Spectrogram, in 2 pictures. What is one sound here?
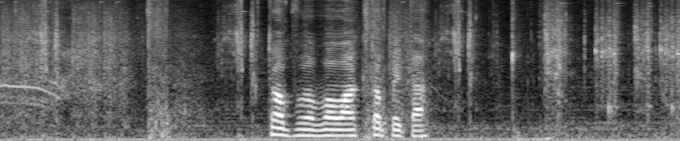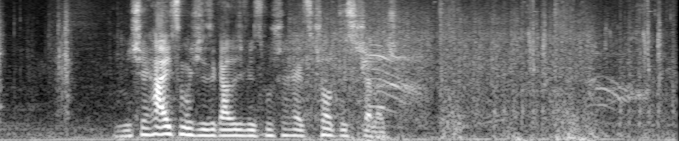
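A sniper rifle fires with sharp, loud cracks.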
